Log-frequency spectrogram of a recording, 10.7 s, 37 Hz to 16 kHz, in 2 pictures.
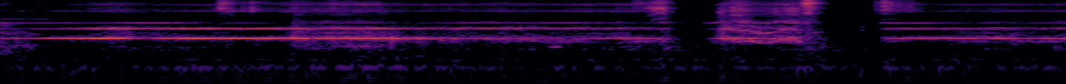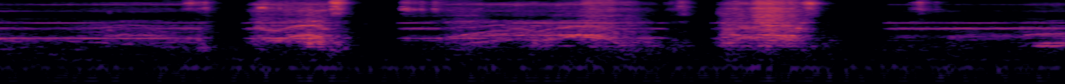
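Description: Faint steady high whine and several short bursts of motor and gear noise from a Panda Hobby Tetra K1 mini RC crawler as it crawls under throttle.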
